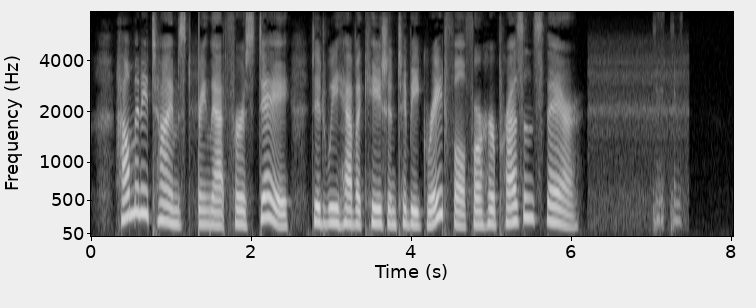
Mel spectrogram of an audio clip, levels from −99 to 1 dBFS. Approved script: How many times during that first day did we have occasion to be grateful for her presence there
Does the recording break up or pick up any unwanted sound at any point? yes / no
yes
